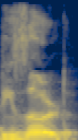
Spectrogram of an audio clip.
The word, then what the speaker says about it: desert: और एक होता है DESERT वर्ब, उसका प्रोनाउंसिएशन होता है डिज़र्ट। उसका प्रोनाउंसिएशन क्या होता है? डिज़र्ट मतलब छोड़ देना।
